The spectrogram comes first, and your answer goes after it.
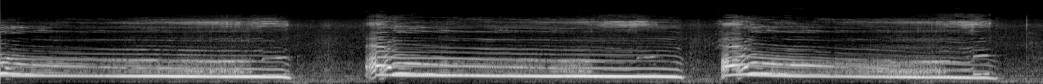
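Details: Angus the dog, howling with a little help, gives three drawn-out howls of about three seconds each. Each is steady and strongly harmonic, opening with a quick upward swoop and ending with a slight downward bend, separated by short pauses.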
